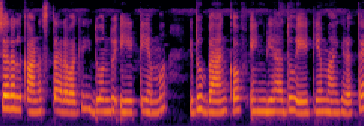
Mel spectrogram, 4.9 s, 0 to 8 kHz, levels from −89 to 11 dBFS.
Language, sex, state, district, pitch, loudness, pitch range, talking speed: Kannada, female, Karnataka, Shimoga, 245 Hz, -20 LUFS, 235-270 Hz, 170 wpm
